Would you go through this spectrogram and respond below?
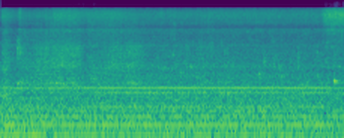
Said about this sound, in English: That's way more water flow than I was getting before.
